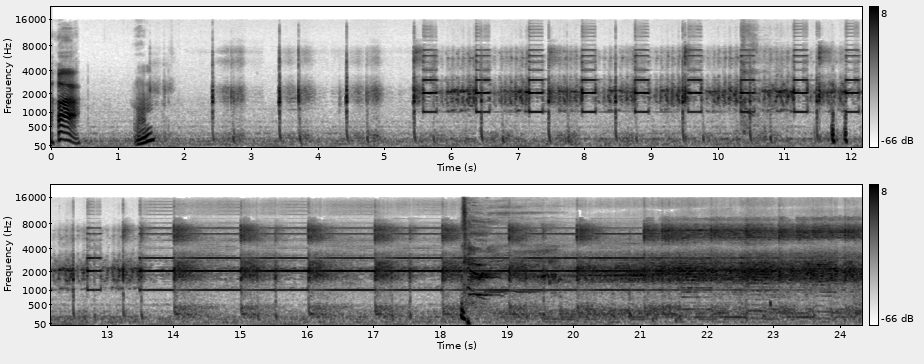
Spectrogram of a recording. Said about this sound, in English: But his theme tune is just fucking thrilling. I absolutely love it. I'm going to quickly play it. Just because I find it so delightful.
